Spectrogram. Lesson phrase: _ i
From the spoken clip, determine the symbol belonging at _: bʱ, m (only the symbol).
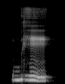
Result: bʱ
